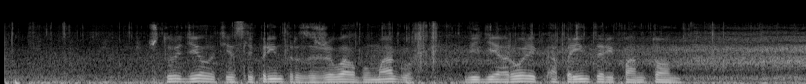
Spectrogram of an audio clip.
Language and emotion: Russian, neutral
